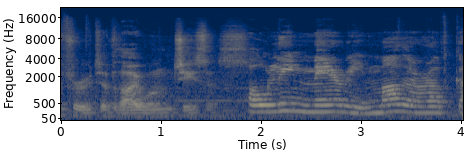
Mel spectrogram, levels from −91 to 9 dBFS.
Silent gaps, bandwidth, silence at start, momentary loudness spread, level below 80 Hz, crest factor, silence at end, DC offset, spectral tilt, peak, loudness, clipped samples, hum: none; 18.5 kHz; 0 s; 8 LU; -72 dBFS; 18 dB; 0 s; under 0.1%; -2 dB/octave; -20 dBFS; -37 LUFS; under 0.1%; none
